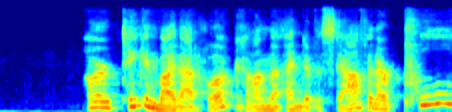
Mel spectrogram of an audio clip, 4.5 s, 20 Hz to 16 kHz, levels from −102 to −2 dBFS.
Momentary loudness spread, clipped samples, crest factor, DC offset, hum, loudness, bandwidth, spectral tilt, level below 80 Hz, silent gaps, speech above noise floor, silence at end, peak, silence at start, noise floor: 8 LU; under 0.1%; 18 dB; under 0.1%; none; -28 LUFS; 12 kHz; -6.5 dB/octave; -64 dBFS; none; 43 dB; 0 s; -10 dBFS; 0.85 s; -71 dBFS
